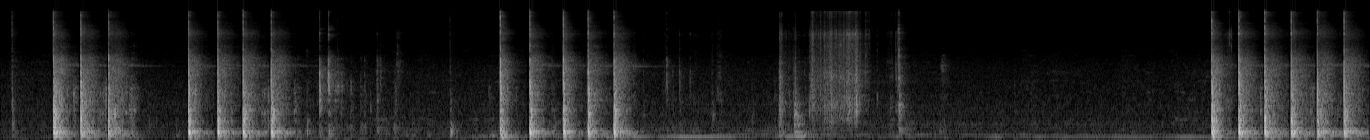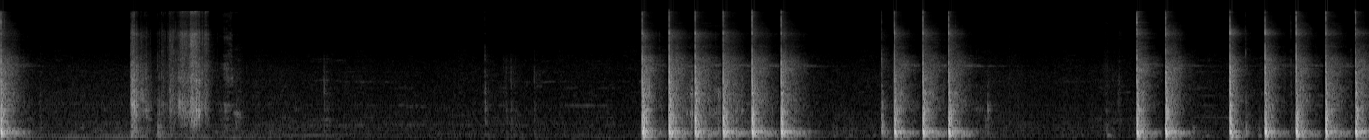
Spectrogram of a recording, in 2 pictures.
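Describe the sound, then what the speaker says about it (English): A hammer drives nails into an MDF board for a garment weaving loom, in sharp, close bursts of rapid blows separated by pauses, with a low hum in the quiet stretches. "I'm nailing the MDF board for the garment loom"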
